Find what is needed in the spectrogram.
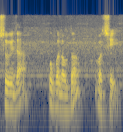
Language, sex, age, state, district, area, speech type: Odia, male, 45-60, Odisha, Nabarangpur, urban, spontaneous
